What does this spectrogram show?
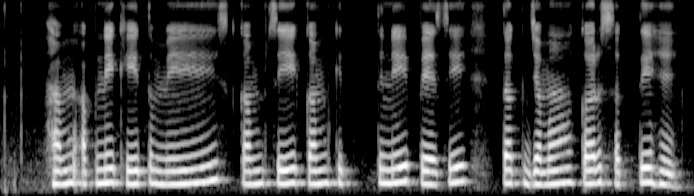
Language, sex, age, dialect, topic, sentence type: Hindi, female, 25-30, Kanauji Braj Bhasha, banking, question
